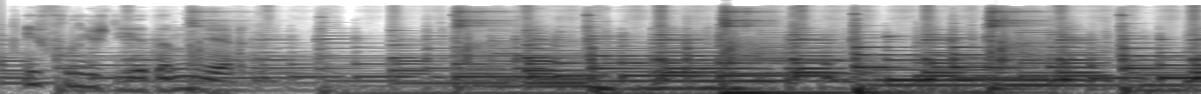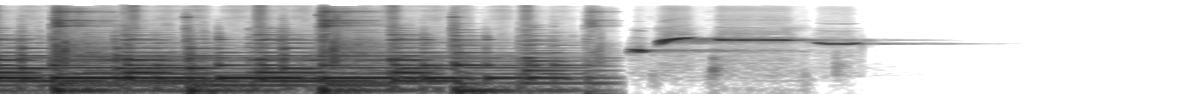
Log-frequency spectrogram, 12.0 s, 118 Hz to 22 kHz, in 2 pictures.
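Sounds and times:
person whistling: 9.1s - 10.8s.

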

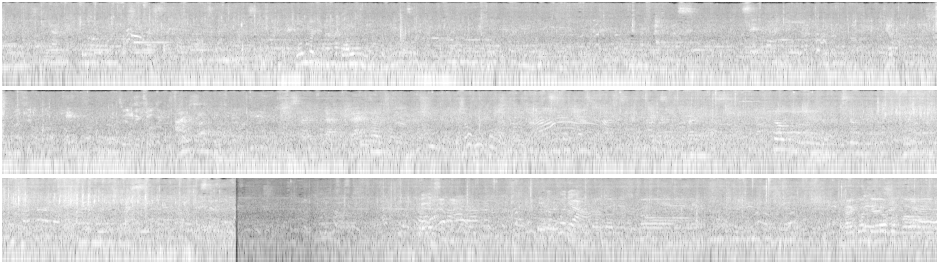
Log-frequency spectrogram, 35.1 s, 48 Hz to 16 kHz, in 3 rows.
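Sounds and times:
murmur of voices: 0.0s - 35.0s
passers-by talking: 0.0s - 35.0s
traffic rumble: 0.0s - 35.0s.

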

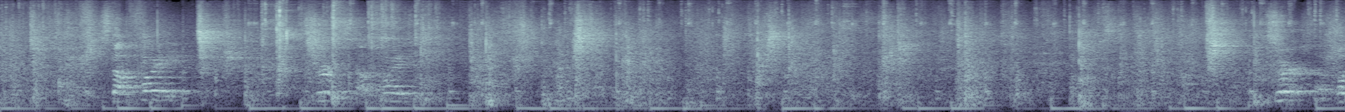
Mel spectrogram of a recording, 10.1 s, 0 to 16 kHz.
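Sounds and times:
music with pulsing bass beat: 0.0s - 10.0s
scuffling footsteps: 0.0s - 10.0s.

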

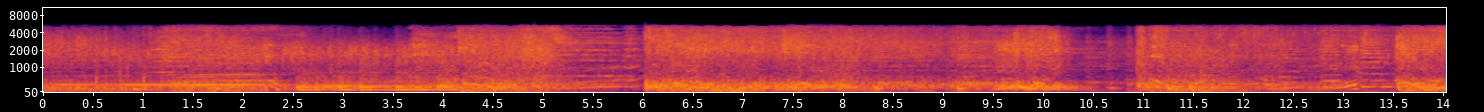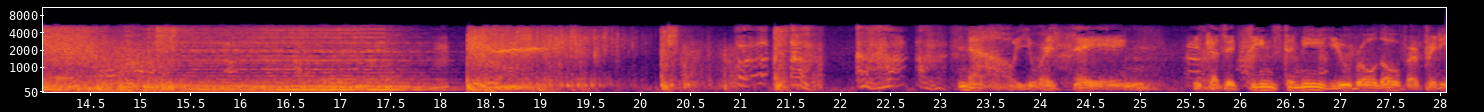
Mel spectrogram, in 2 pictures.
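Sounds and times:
faint soundtrack music: 0.0s - 18.4s.

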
